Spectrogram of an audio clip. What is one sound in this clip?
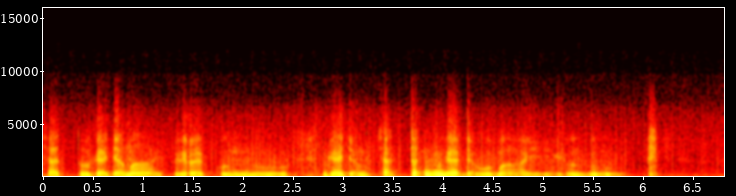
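A man sings in a wavering, drawn-out voice.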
